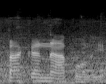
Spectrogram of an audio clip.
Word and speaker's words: Spaccanapoli: Spaccanapoli.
